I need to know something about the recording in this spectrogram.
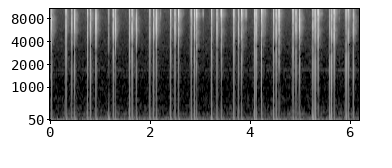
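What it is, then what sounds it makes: Glass nail polish bottle. Long nails tap and scratch a small Sephora glass nail polish bottle with a black cap, filled with dark polish and held upright. The result is a quiet, rapid, irregular series of sharp, bright clicks and ticks that die away almost instantly, with faint scratchy texture between them.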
